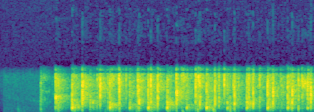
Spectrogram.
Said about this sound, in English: Let's give a hand clap, everybody. Clap on.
